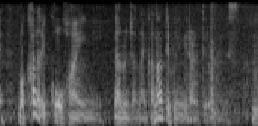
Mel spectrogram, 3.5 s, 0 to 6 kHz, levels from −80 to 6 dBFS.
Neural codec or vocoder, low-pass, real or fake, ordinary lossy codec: vocoder, 24 kHz, 100 mel bands, Vocos; 5.4 kHz; fake; none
